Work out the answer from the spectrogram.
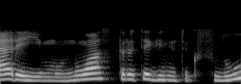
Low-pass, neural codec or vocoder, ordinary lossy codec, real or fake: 5.4 kHz; codec, 24 kHz, 0.9 kbps, DualCodec; MP3, 48 kbps; fake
